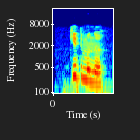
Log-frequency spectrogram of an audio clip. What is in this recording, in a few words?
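"кидмыны", Komi, female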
